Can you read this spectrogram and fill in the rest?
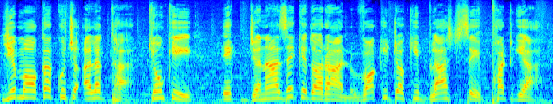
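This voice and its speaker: High-pitched man narrating dramatic news reports. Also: expressive, a little slow, soft background music. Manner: emphatic, dramatic delivery. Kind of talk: scripted dramatic news voice-over.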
